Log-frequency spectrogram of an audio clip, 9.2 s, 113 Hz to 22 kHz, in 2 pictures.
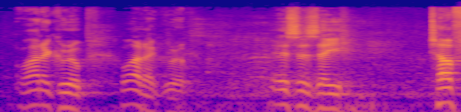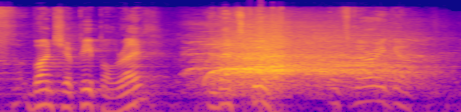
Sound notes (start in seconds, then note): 7.0 applause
